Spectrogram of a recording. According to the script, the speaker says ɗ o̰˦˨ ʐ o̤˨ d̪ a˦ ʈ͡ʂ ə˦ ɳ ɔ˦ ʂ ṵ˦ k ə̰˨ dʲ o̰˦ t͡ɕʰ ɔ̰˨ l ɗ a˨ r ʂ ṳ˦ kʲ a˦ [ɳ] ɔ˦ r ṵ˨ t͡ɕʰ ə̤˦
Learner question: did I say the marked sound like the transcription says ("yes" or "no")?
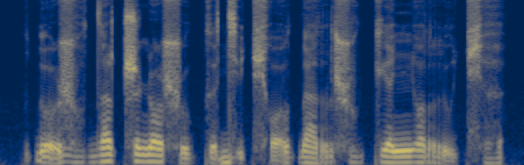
no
